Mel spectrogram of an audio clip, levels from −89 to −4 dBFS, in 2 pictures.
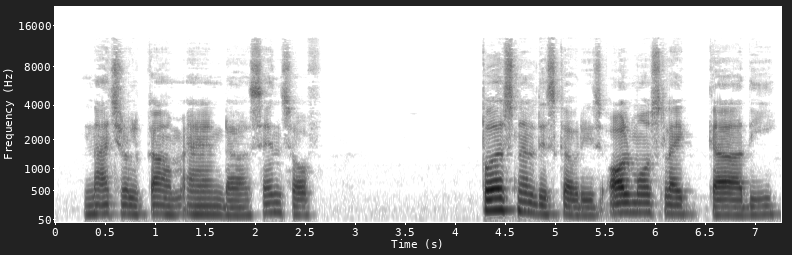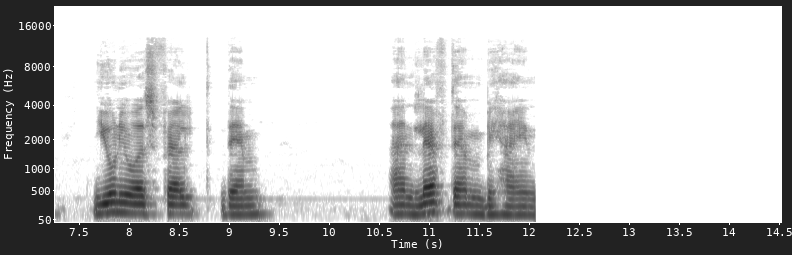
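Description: The input was likely lost at 12.07 s, right after "and left them", so this audio dropout to silence leaves dead silence, no room tone, through to the end.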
